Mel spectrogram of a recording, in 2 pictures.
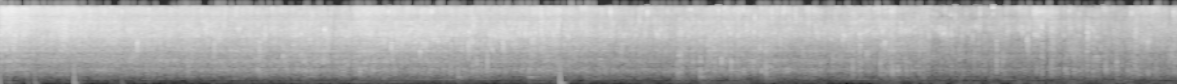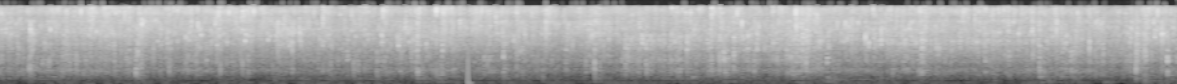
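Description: Fish fries in hot oil in a wok while cooking an Assamese fish curry. A steady, dense sizzle crackles close up without a break, with a couple of sharp pops and no voices.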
